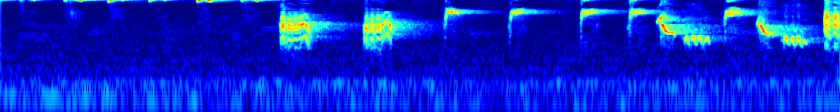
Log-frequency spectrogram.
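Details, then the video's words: Nightingale giving a string of very high thin whistles, followed by two harsh rasping notes and a sequence of short downslurred calls that quicken toward the end. "Nightingale bird singing Beautiful"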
